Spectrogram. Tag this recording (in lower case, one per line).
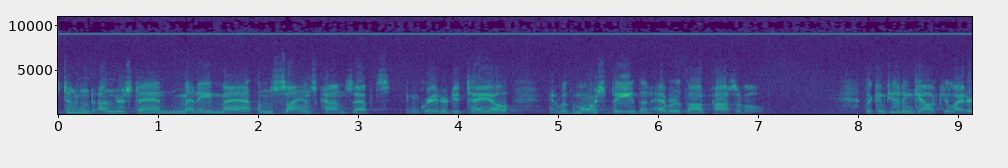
speech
